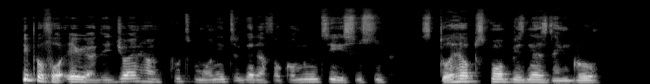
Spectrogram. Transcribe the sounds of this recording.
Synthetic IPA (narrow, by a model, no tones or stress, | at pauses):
pipol̩ˠfɔʔeɹiaded͡ʒɔ̃ɪ̃nɦãnpʰutmɔnituɡɛðafɔkɔmjunitiisusu | toɦɛlˠpsmɔlbiznɛs̬dɛ̃nɡɹo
